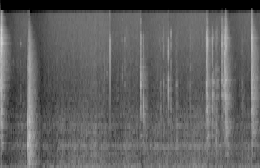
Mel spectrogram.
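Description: Light metal clicks and knocks of a bicycle hub being handled and seated into a suspension fork's dropouts after the axle is pulled out. There is one louder knock about half a second in, then a few faint, scattered clicks.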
